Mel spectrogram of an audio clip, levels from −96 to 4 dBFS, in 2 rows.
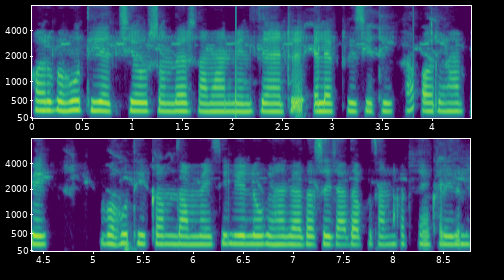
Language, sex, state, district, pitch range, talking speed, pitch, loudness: Hindi, female, Uttar Pradesh, Etah, 215-225 Hz, 200 wpm, 220 Hz, -18 LUFS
